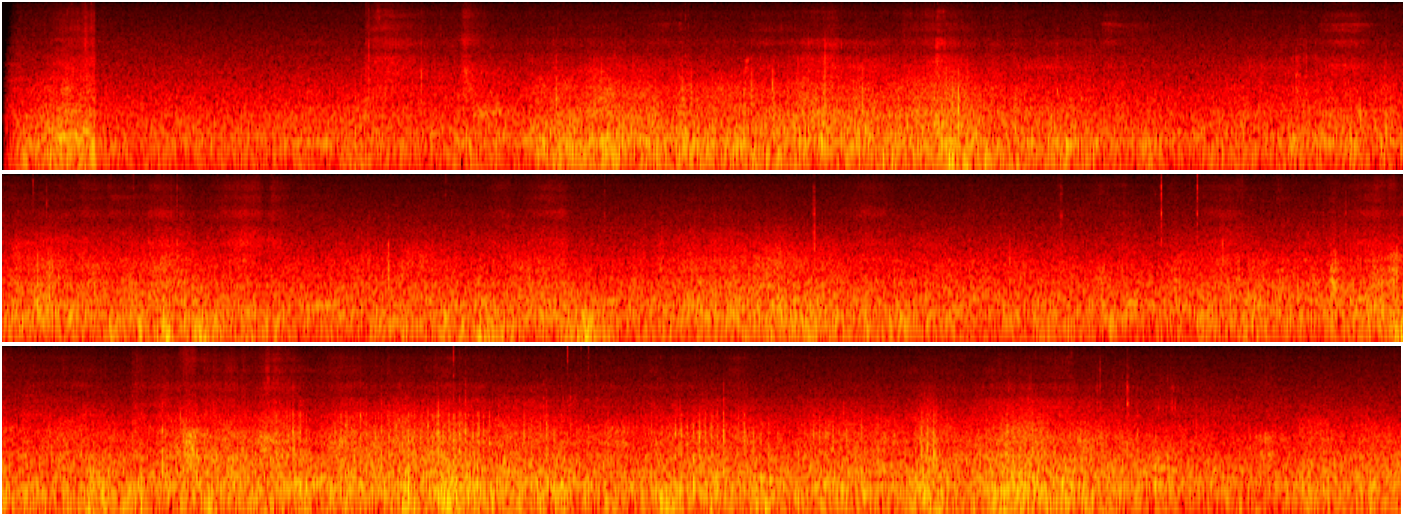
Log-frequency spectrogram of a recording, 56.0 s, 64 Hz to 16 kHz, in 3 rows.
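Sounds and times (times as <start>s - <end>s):
wind: 0.0s - 56.0s.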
